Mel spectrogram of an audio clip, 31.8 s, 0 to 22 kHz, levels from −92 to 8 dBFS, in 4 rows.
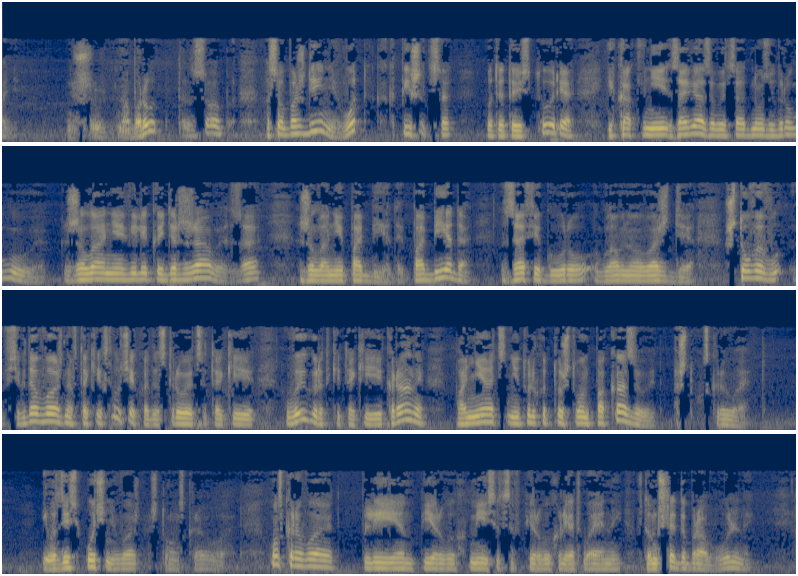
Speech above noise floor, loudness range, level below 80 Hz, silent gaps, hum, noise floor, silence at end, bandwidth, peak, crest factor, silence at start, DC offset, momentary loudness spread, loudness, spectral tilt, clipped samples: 28 dB; 2 LU; -54 dBFS; none; none; -51 dBFS; 0.1 s; 8.8 kHz; -4 dBFS; 20 dB; 0 s; under 0.1%; 11 LU; -23 LUFS; -4.5 dB/octave; under 0.1%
